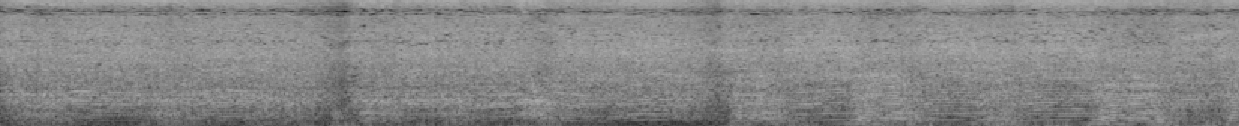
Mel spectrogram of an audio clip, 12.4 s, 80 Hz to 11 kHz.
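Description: A '226' hammer drill hammering a bit into a brick wall with a loud, continuous rattle. Its motor pitch wavers under load, and it eases off briefly about 3.5 and 7 seconds in before biting again.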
